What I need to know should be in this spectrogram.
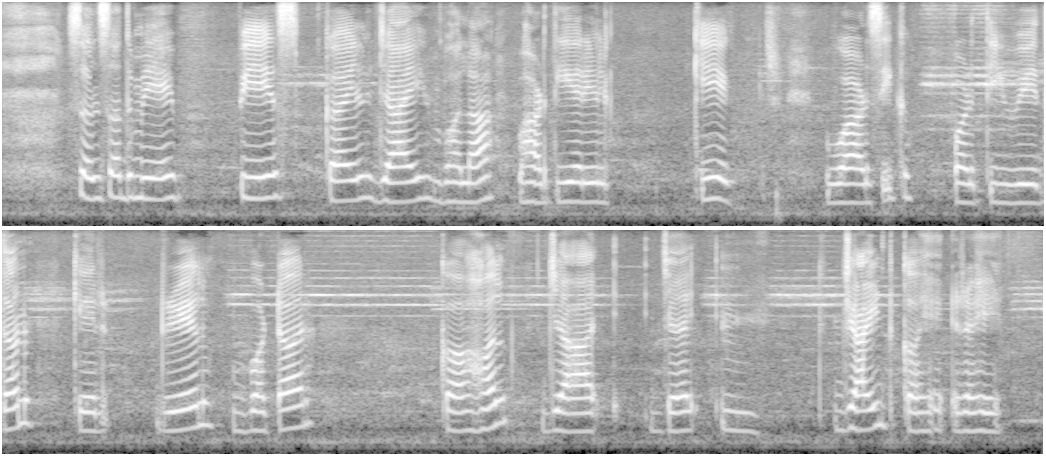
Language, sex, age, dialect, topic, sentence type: Maithili, female, 31-35, Eastern / Thethi, banking, statement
